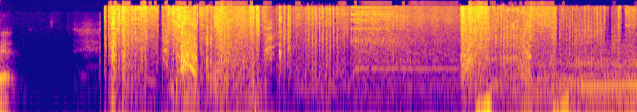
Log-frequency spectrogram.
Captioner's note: film reel fluttering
